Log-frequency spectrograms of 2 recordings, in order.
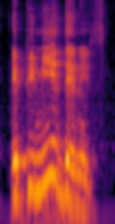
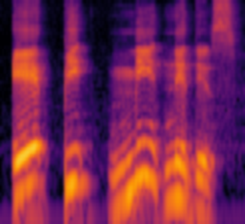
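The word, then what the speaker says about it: Epimênides: antes de Cristo que na verdade a pronúncia seria epides e me tá epinetes é um pouquinho chato mas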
